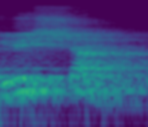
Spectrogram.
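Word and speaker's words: listen: अब हम एक इतना बड़ा लिस्ट इसकी बात करते हैं तो वहां पर लिस्ट का में जो टी है उसका प्रोनाउंसिएशन होता है, लेकिन जब EN जुड़ के लिसन यानी सुनना जब बनता है तो यहाँ पे टी साइलेंट रहता है।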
